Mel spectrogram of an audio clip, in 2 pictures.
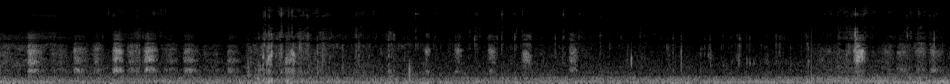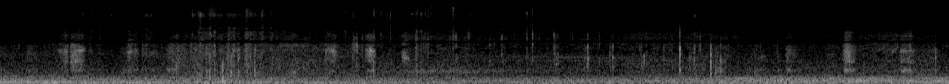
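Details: Welsh Corgi playing with a ball, recorded 21 November 2009 on a Casio Exilim EX-F1 camera; steady rapid panting breaths run throughout, with scattered sharp clicks and knocks from play and a low background rumble.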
